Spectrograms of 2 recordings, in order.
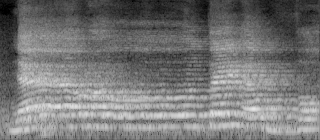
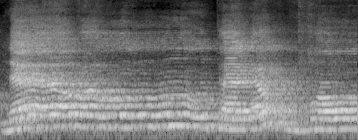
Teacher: Kita tadi saya tunjukkan kan, nak sebut makhraj nun mati dengan tanwin sama, iaitu hujung lidah tekan pada gusi atas. Tapi oleh kerana hukum ini namanya ikhfa, maka hujung lidah kamu jangan kamu tekan pada gusi. Sebab kalau kamu tekan pada gusi betul-betul, nanti bunyinya jadi jelas, izhar pada dia.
